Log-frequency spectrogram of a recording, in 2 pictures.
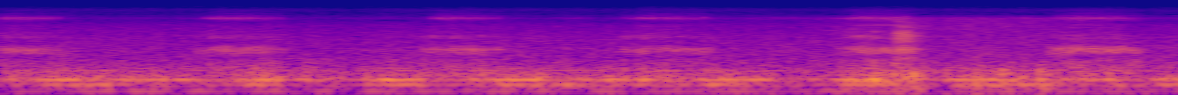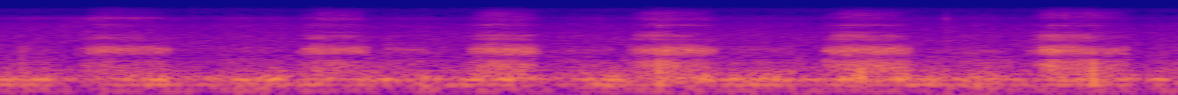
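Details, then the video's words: Domestic cat purring loudly: a continuous low rumbling purr under a pulsing pattern of breaths roughly once a second, growing stronger toward the end. "Cat purring loudly ||Suara kucing mendengkur"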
